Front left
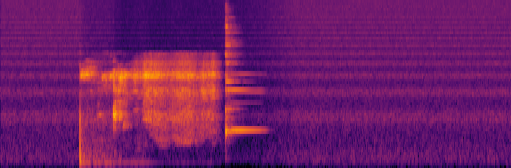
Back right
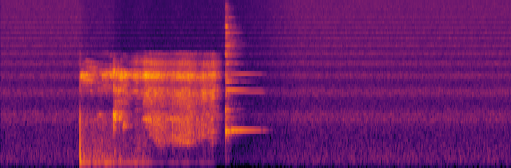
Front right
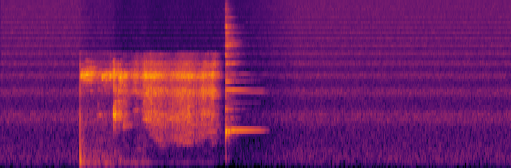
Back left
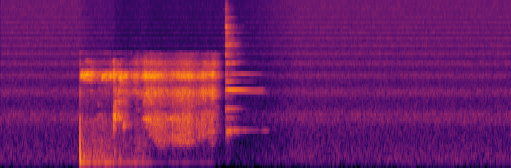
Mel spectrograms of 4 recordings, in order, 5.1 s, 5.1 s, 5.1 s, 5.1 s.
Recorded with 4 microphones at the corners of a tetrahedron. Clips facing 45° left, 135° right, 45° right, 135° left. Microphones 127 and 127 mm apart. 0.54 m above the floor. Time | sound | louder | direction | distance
0.8 | footsteps | even, back left 2 dB | 145° left | 0.6 m
2.2 | a bell | front left 2 dB, front right 10 dB | 40° right | 1.9 m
